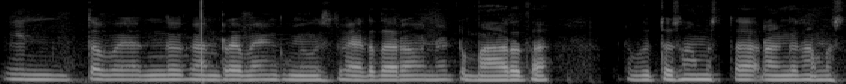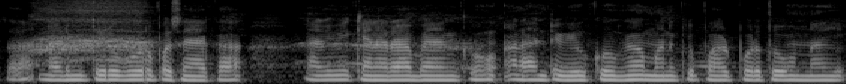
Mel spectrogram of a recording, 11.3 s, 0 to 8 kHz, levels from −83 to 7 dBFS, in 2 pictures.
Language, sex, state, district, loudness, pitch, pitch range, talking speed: Telugu, male, Andhra Pradesh, Krishna, -30 LUFS, 160 Hz, 155-165 Hz, 115 wpm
